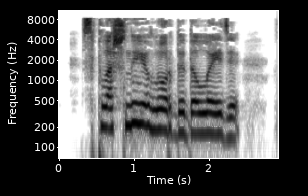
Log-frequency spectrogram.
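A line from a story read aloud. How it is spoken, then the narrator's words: Groaning. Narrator (Russian): застонал позади Джендри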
